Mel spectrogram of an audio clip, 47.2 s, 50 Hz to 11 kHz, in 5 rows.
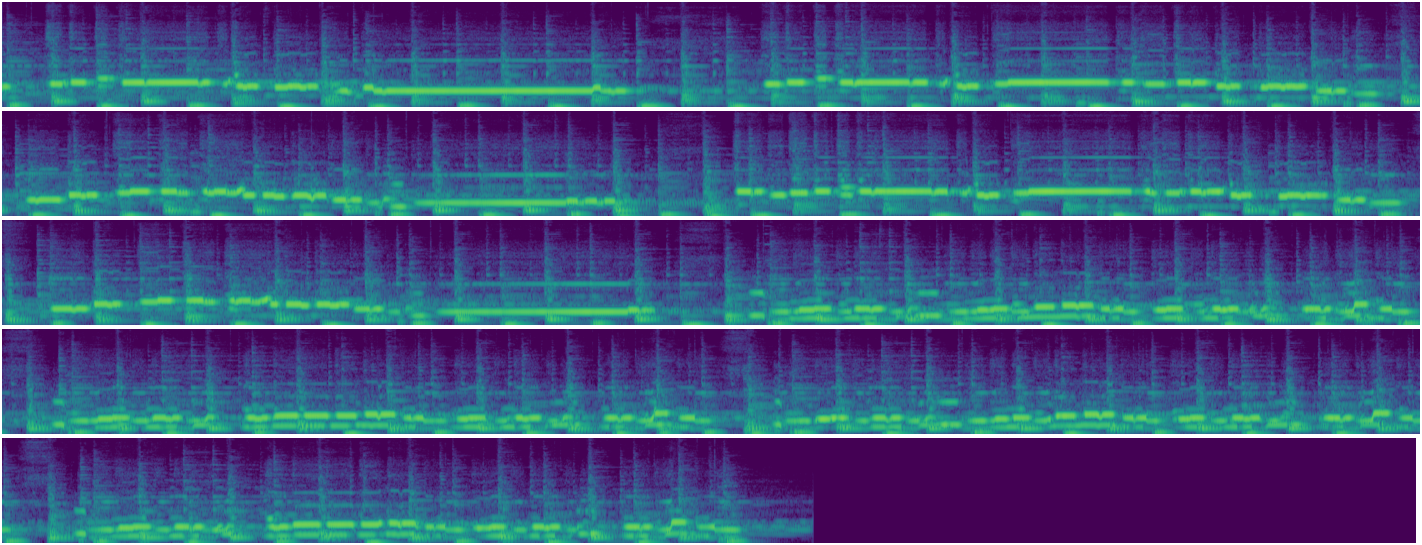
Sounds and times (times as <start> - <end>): Wind instrument, woodwind instrument: 0.0 - 43.2.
